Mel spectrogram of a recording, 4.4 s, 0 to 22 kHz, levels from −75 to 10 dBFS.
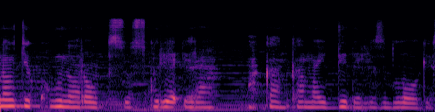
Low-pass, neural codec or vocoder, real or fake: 10.8 kHz; codec, 44.1 kHz, 2.6 kbps, SNAC; fake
